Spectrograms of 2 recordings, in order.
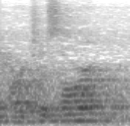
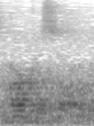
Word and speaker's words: archosaur: I keep saying archosaur, but it's archosaur, which makes complete sense because of the word root.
